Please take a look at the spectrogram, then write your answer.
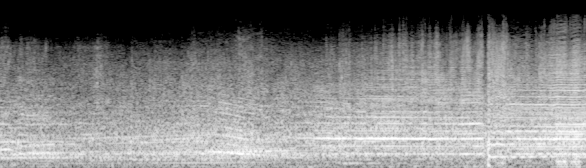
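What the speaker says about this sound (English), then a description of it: "I just saw the Toyota buzz by GTM class lead Tanat." A Toyota Lexus race car in the Thailand Super Series buzzes past on the track, a steady high engine whine swelling slightly as it passes, heard without any talking.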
